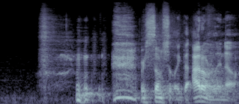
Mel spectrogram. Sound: laughs

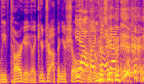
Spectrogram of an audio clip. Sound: laughter

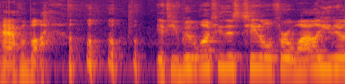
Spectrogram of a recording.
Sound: laughs

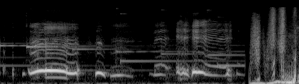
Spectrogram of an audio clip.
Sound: audio scrambling; baby laughing

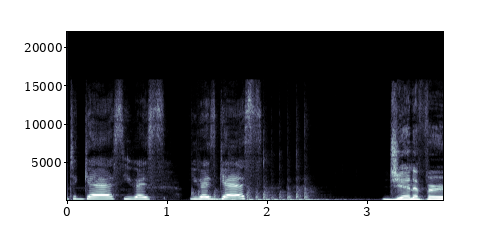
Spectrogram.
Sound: mimics drum roll

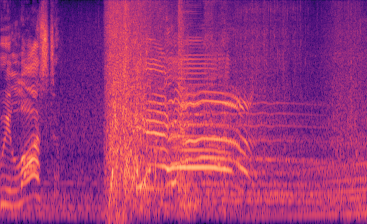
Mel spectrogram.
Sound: screaming

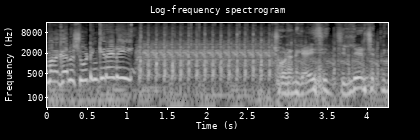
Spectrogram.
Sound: shooting sounds

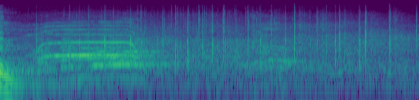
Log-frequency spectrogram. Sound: audience cheering

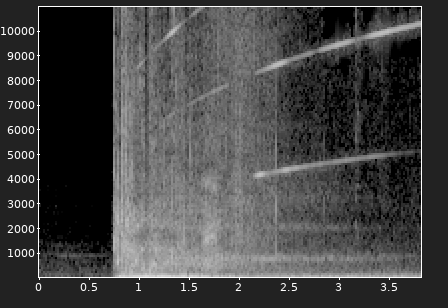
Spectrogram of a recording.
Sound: gasps

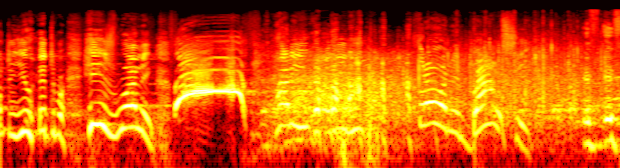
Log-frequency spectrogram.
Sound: screams

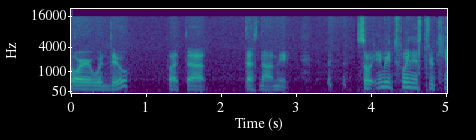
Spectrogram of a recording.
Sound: laughs

